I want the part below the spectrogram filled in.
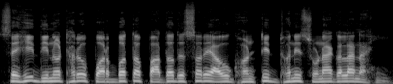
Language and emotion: Odia, neutral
